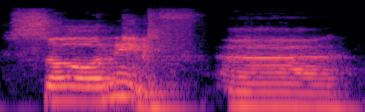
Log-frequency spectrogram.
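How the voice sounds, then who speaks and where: Spanish-accented male host, young, slightly high voice, slow and hesitant, roomy distant sound. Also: pushed and bright, a little hiss or hum. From Spain. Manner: hesitant, many fillers and restarts. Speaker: talk show host. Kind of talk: casual live-stream talk show. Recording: echoey room, voice set back from the mic.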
